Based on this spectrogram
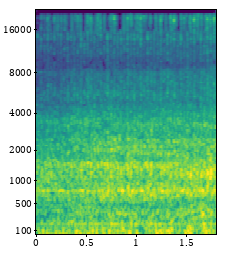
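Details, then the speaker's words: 2007 Freightliner with Detroit 14L EGR diesel, freshly rebuilt with new piston and liner kits: smooth, even idle rumble with no knocks, misses or ticks, running like a champion. "beautiful I mean this running like a damn champion"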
